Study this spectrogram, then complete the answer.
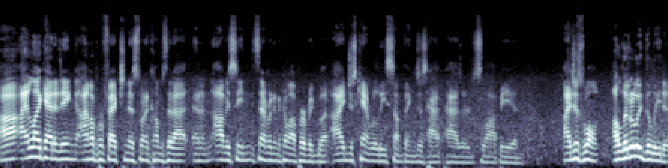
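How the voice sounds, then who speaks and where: At a very fast pace, a man of medium pitch with ordinary pitch variation talks over noticeable background noise. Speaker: gaming streamer. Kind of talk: casual live-stream chat while gaming. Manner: fast talker; animated.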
